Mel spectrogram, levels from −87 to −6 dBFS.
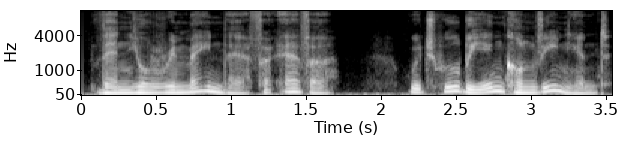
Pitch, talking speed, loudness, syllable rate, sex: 125 Hz, 170 wpm, -16 LUFS, 5.4 syllables/s, male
